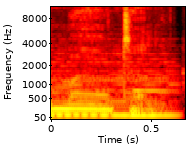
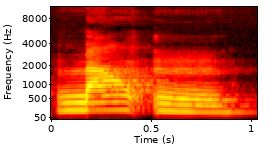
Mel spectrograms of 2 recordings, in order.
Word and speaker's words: mountain: more formal English because the glottal stop does sound more casual, relaxed. Let's listen to a clip with the T pronounced in mountain. From the lake, take the short drive up Signal Mountain.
